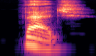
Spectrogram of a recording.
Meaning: 1. Vagina (or, by extension, vulva) 2. The Volkswagen group
- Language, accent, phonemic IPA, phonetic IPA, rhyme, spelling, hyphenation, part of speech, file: English, Australia, /ˈvæd͡ʒ/, [ˈvæd͡ʒ], -ædʒ, vag, vag, noun, En-au-vag.ogg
